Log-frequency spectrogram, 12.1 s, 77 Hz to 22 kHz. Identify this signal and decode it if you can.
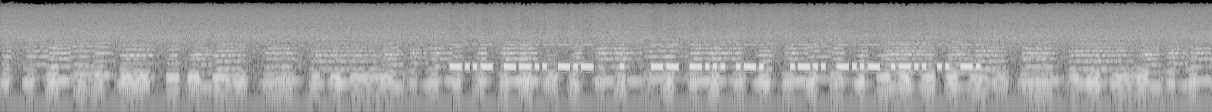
Morse code, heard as a keyed tone, machine-sent, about 31 wpm, 760 Hz. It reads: XZK E MBR LXLIN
